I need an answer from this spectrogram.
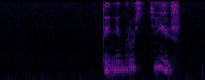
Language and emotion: Russian, sad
